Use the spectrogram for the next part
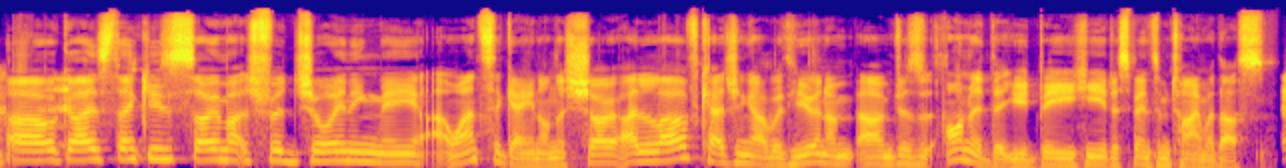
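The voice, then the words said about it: Australian accent. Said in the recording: “It's really great to hear like an Aussie accent as well.”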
